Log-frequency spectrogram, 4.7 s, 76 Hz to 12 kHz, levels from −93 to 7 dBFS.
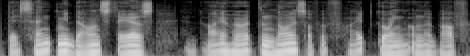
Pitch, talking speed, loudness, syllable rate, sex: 105 Hz, 190 wpm, -18 LUFS, 4.6 syllables/s, male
